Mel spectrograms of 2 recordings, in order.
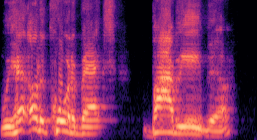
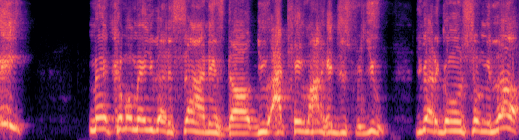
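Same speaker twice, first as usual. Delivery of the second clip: acted-out shouting; 3 semitones higher than usual. Retelling begging a player to sign as he walked away, retelling a yell. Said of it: "I'm yelling".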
